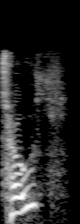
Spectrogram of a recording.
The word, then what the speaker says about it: Toth: But the writer was Enrique Sanchez Abuli with Alex Toth, rhymes with both, which I'm going to mess that up a lot.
